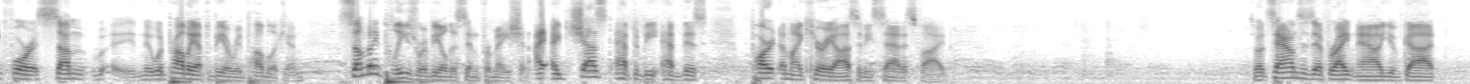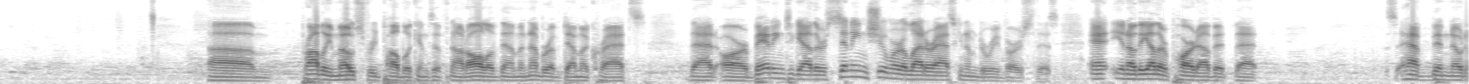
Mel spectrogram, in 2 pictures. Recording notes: live at Scramblers Diner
